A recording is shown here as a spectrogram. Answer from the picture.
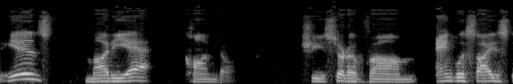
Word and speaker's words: Marie Kondo: them and by condo i mean the correct pronunciation is mariette condo she sort of um anglicized it for um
